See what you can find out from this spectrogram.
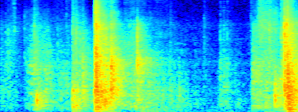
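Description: A cup drops to the floor, clattering and knocking in several sharp impacts spread over a few seconds, with a final loud hit near the end and no voices.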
